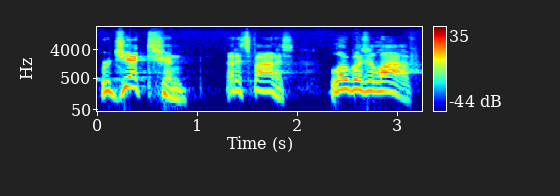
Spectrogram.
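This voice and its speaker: Hoarse, rambling podcast host man. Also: high voice, big pitch swings, measured pace. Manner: loose, rambling, talks to listeners as y'all. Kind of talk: casual podcast monologue. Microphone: studio microphone.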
